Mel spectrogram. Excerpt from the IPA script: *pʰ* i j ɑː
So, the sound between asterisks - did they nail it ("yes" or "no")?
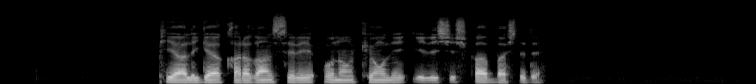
yes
